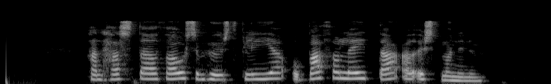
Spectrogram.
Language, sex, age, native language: Icelandic, female, 20-29, Icelandic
